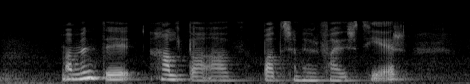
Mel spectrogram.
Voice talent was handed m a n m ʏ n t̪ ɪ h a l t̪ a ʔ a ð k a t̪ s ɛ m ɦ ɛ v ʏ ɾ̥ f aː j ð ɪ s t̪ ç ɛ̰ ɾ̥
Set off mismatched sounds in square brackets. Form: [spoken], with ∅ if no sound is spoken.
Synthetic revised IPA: m a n m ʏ n t̪ ɪ h a l t̪ a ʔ a ð [p] a t̪ s ɛ m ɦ ɛ v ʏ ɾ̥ f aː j ð ɪ s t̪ ç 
